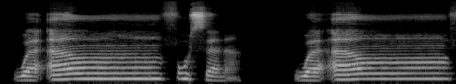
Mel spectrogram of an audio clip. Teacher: ما في إظهار للنون نهائيا، فقط صوت الغنة هو الذي يبقى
